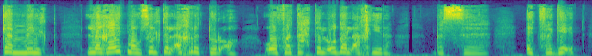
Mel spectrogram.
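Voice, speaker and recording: A woman with an Egyptian accent narrates a first-person horror tale in a quick, suspenseful run of speech. Her voice sits a little high, recorded close and dry with no room sound. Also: darkish tone, dry recording. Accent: Egyptian Arabic. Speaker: storyteller.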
